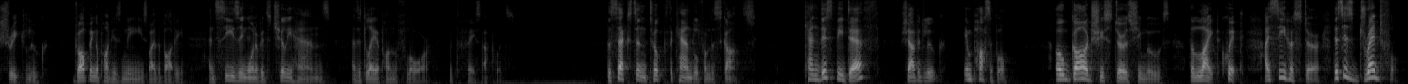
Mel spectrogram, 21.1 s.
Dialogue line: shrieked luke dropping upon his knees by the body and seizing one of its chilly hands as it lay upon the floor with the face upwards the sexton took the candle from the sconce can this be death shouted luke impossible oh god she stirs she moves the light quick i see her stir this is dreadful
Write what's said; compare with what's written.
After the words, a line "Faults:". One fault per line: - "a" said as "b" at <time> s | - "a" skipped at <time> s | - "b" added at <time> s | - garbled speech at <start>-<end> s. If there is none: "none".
shrieked luke dropping upon his knees by the body and seizing one of its chilly hands as it lay upon the floor with the face upwards the sexton took the candle from the sconce can this be death shouted luke impossible oh god she stirs she moves the light quick i see her stir this is dreadful
Faults:
none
